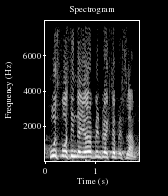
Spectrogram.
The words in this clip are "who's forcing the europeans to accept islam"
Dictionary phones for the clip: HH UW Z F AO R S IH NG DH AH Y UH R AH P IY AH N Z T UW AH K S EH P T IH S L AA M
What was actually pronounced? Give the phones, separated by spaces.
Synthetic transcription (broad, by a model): HH UW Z F AO R S IH NG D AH Y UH R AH P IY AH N T UW AH K S EH P T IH S L AA M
